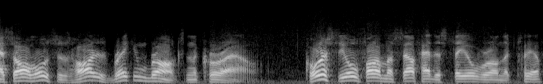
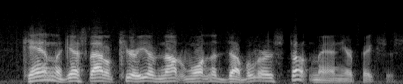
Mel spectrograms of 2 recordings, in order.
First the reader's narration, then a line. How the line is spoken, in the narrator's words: our director, Jack Otis, laughingly said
